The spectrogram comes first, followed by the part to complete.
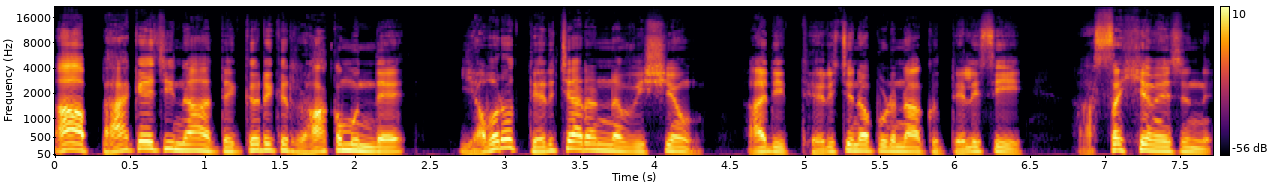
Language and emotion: Telugu, disgusted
